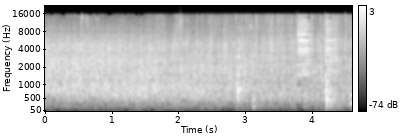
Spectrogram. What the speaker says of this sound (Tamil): ஒரு கரண்டி மாவு எடுத்து இதில் ஊற்றுங்க.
